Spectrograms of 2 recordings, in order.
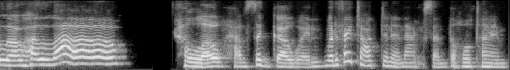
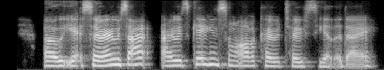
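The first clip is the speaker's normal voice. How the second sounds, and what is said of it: Put-on British accent. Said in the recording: “that's my British. I'm sorry, that's my British accent. That's my British accent.”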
